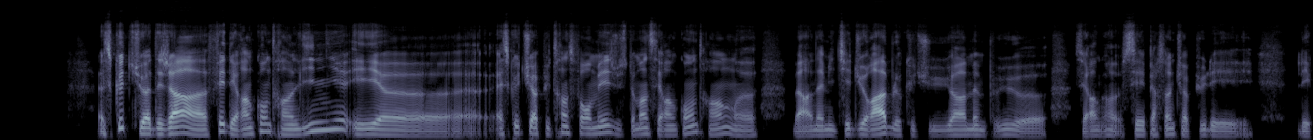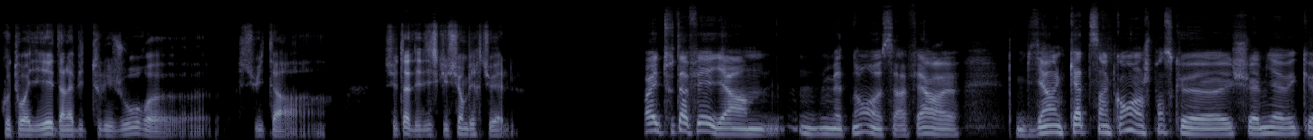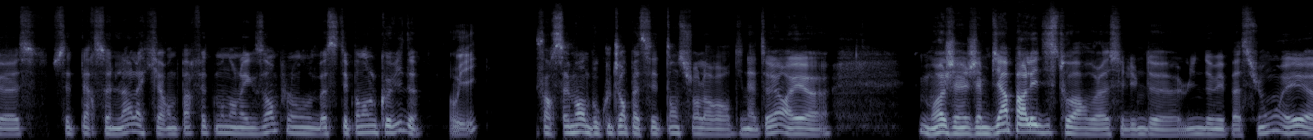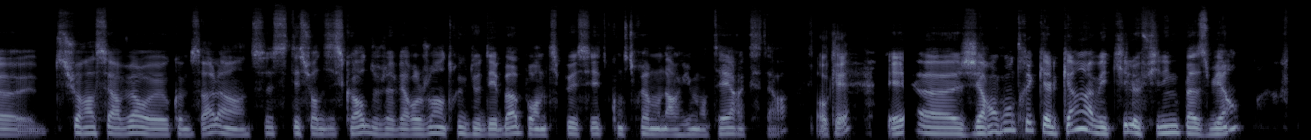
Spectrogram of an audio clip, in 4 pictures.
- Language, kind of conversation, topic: French, podcast, Comment transformer un contact en ligne en une relation durable dans la vraie vie ?
- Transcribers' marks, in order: stressed: "ligne"; drawn out: "heu"; tapping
